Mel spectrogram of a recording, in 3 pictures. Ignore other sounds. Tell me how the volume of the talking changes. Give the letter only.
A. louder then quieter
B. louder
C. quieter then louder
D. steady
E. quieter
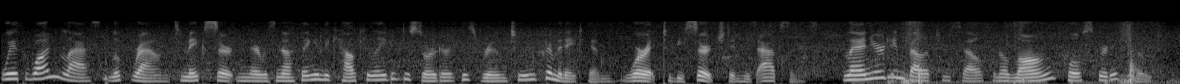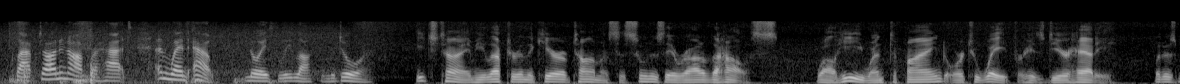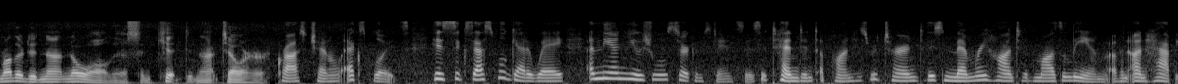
D.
